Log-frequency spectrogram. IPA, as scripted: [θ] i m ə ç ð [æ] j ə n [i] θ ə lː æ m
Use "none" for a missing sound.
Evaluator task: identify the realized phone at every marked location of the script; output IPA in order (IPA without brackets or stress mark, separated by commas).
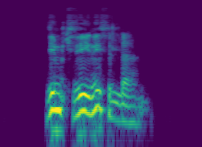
ð, i, i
